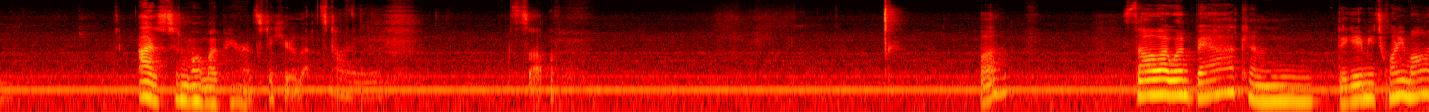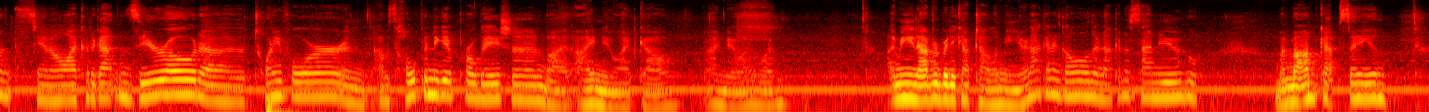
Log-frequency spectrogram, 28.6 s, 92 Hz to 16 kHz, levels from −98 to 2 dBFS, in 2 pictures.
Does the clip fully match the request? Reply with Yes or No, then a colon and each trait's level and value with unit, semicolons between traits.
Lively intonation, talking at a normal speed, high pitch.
Yes: wide, 8.1 semitones; average, 145 wpm; high, 200 Hz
